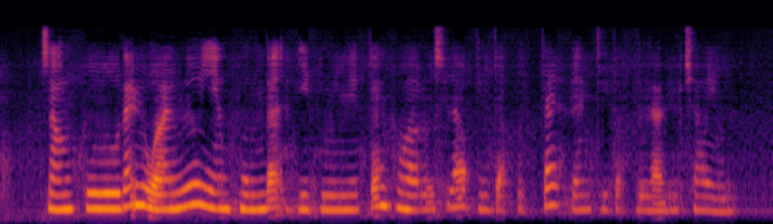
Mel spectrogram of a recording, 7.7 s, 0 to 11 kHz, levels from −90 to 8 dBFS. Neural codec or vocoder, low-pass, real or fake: codec, 16 kHz, 1 kbps, FunCodec, trained on Chinese and English, 50 frames a second; 7.2 kHz; fake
